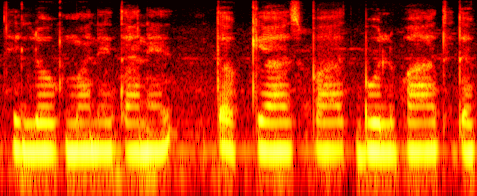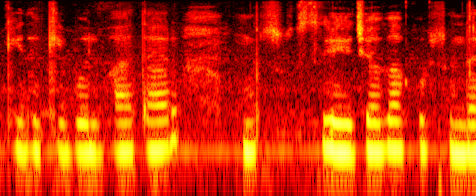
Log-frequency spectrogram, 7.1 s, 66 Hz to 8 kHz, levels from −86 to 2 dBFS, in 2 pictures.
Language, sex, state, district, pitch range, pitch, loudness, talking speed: Halbi, female, Chhattisgarh, Bastar, 195-205 Hz, 200 Hz, -19 LUFS, 160 wpm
